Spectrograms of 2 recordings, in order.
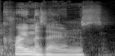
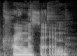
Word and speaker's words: chromosome: the ones born with she's saying chromosones like why does no one know how to say the word chromosome penises and the ones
